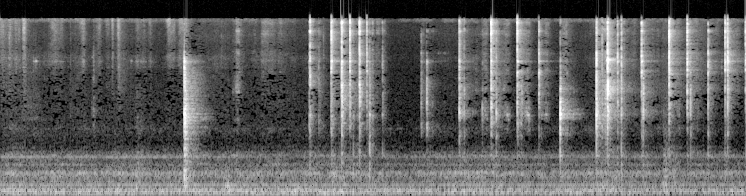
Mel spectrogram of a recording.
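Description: A small spoon scraping and tapping inside a ceramic ramekin as dry spice is scraped out into a glass bowl. One light tap comes about three seconds in, then from about halfway a scattered run of quick, light clicks and scrapes.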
